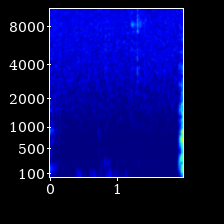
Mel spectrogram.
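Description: A few faint clicks from a computer keyboard and mouse during code editing.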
